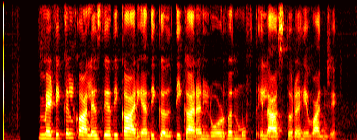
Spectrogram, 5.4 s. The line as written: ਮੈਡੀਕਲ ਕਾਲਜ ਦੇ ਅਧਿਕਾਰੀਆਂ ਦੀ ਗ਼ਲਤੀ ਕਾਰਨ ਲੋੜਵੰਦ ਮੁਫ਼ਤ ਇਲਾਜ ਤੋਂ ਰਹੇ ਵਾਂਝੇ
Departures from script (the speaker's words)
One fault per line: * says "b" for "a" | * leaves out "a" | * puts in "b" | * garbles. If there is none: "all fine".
all fine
